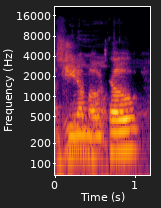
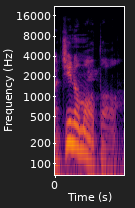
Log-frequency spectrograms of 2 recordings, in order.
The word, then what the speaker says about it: Ajinomoto: Wow, I butchered that in my head. I thought Ajinomoto, like GEN, was right. It's Japanese, so there we go. Ajinomoto.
